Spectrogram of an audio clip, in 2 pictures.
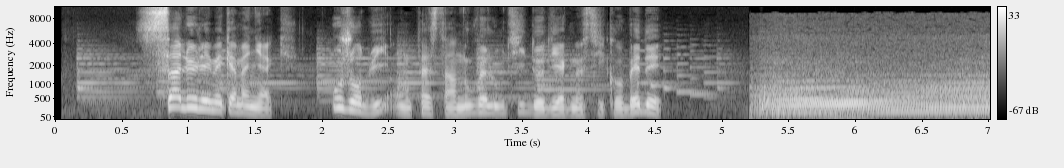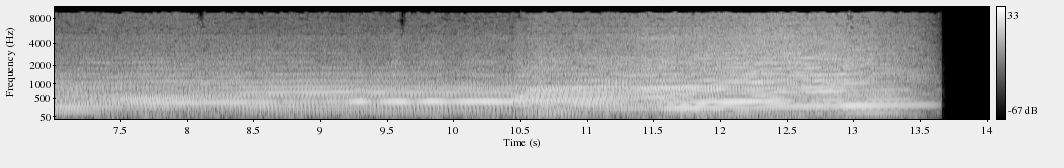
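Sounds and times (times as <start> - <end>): car engine accelerating: 5.2 - 13.7.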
